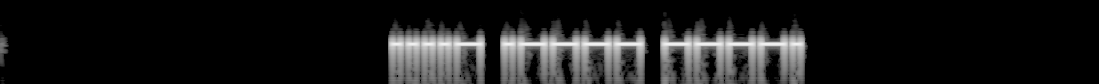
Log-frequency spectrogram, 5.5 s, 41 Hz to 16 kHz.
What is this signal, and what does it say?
Morse code, heard as a keyed tone, about 29 wpm, 700 Hz. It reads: 419
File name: Speed-Racing - Three Letter-Number Combinations - 25wpm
